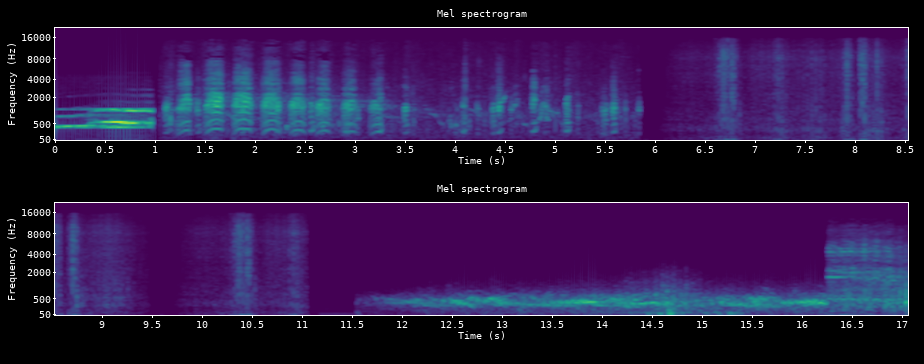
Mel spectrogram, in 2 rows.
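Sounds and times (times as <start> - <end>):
duck quacking rapidly: 1.1 - 5.9
scratchy clicks: 6.2 - 11.1.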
